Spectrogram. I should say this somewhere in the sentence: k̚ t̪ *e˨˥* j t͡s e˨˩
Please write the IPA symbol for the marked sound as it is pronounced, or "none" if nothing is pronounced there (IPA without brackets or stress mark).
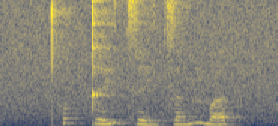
e˨˥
